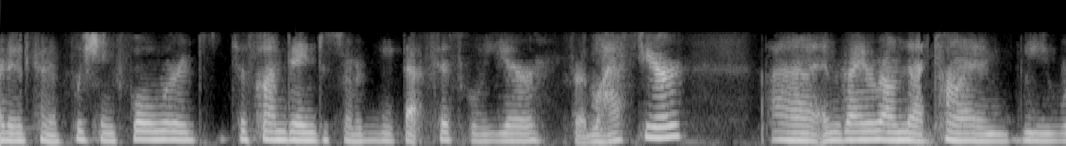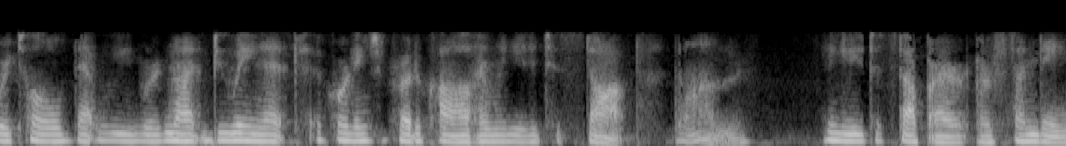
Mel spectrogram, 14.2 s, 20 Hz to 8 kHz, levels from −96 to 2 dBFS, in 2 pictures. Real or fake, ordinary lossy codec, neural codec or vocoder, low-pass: fake; AAC, 16 kbps; codec, 16 kHz, 1 kbps, FreqCodec, larger model; 7.2 kHz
